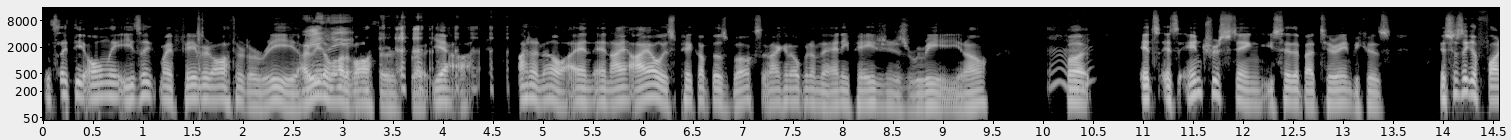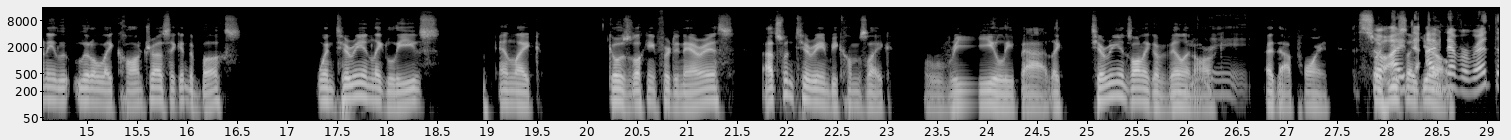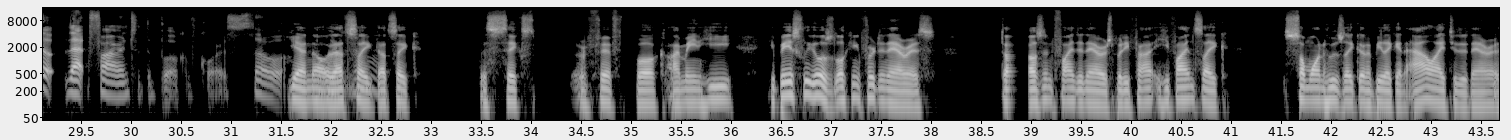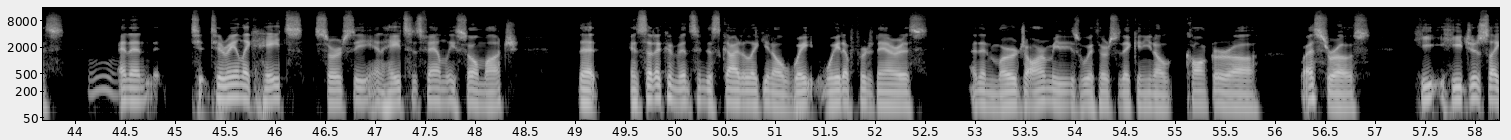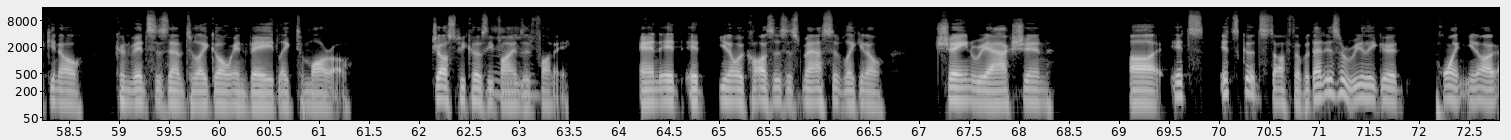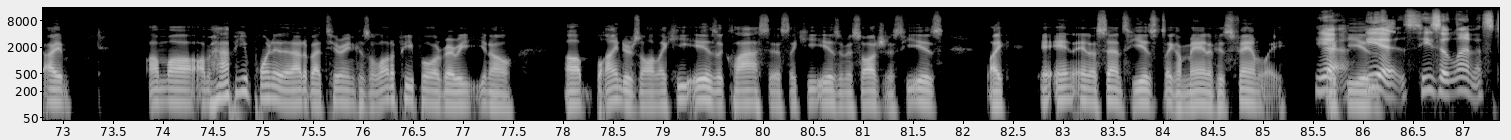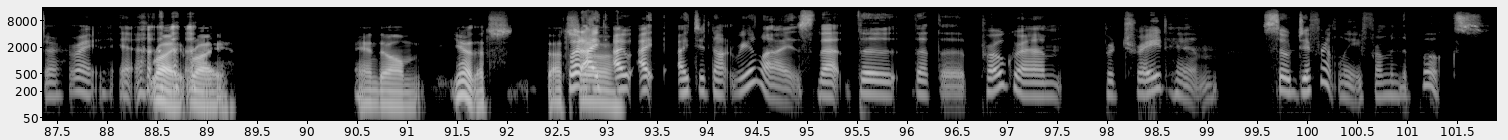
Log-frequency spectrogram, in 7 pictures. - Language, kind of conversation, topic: English, unstructured, How do movies handle moral gray areas well or poorly, and which film left you debating the characters’ choices?
- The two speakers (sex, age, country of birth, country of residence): female, 40-44, United States, United States; male, 30-34, United States, United States
- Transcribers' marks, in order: tapping; laugh; other background noise; laughing while speaking: "Yeah"; chuckle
